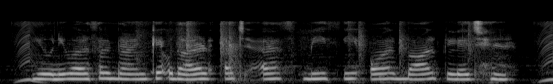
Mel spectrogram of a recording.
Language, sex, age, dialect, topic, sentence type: Hindi, female, 18-24, Awadhi Bundeli, banking, statement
